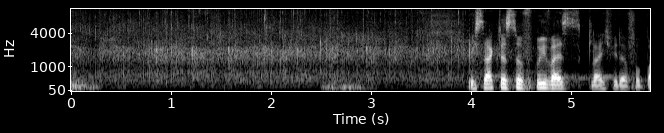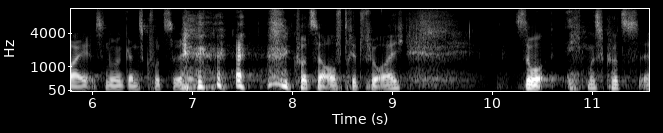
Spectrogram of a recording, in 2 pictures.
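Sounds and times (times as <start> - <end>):
audience applause: 0.0 - 4.3
speech: 4.0 - 9.6, 10.3 - 11.5
laughter: 6.9 - 8.0.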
